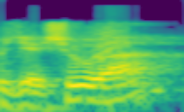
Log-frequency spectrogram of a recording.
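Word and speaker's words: ישוע: el cristos el ungido Cómo se dice en hebreo Jesús o yeshua así suena en hebreo yeshua mesia El Mesías El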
